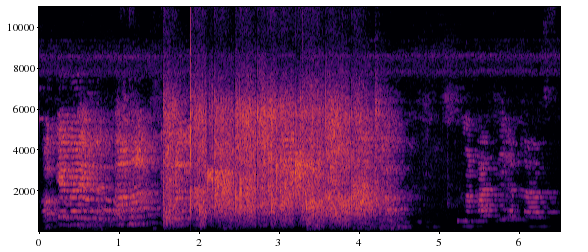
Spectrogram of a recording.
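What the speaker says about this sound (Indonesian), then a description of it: "Oke, baik, tepuk tangan." Clapping from a group in a classroom session, a dense burst of hand claps swelling for a few seconds before thinning out as voices return.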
